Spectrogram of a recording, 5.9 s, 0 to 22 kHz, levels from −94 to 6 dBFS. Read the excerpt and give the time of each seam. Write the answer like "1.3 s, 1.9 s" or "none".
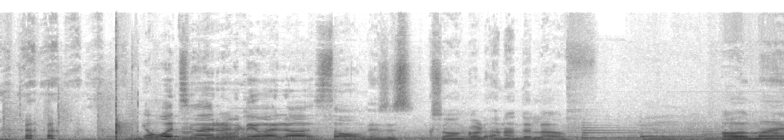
1.0 s, 2.7 s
